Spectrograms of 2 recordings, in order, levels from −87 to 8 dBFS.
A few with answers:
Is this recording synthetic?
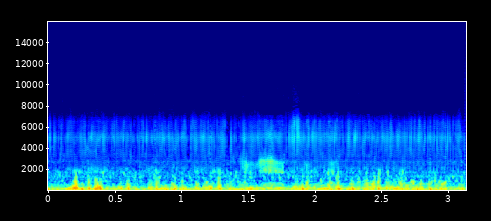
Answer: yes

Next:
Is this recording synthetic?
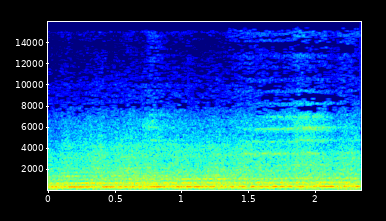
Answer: no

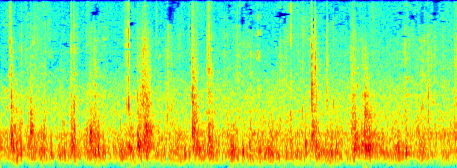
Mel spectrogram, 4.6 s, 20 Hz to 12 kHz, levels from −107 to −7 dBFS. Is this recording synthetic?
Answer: no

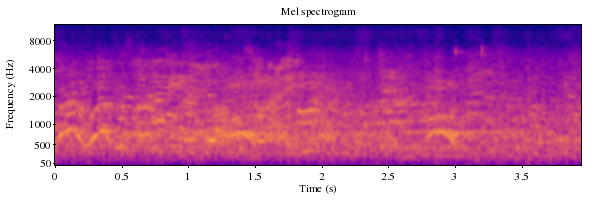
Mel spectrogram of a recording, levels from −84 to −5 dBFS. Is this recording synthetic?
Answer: no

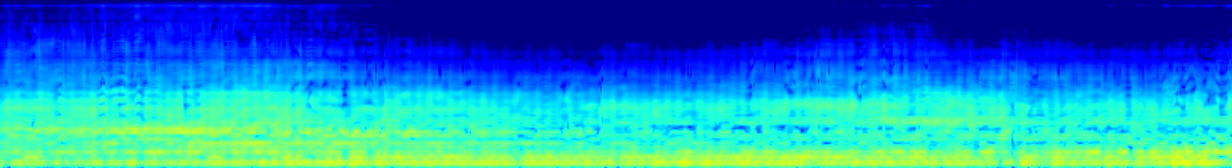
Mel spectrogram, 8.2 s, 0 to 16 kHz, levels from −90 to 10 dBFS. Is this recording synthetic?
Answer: yes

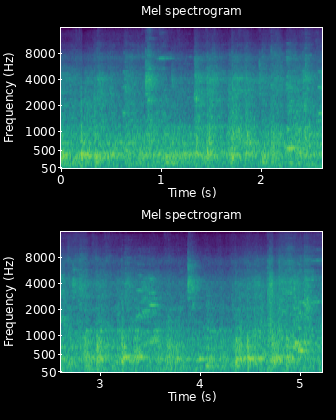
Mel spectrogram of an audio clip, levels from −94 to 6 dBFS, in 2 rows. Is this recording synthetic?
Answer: no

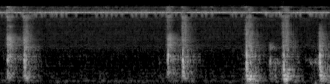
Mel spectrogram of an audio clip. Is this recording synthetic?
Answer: yes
